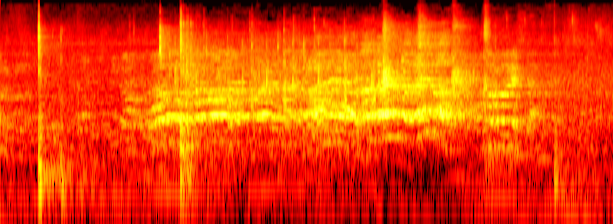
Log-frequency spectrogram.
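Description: A football struck hard with a sharp thud, then a second thud about a second and a half later, followed by several seconds of men shouting across the pitch.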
